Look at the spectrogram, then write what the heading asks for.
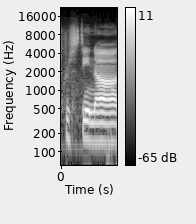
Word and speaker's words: Christina: is always telling people no it's Christina there's an A on the end no no no it's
